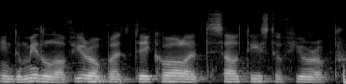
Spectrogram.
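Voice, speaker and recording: In a Bosnian accent, a man talks at medium pitch in a monotone, flat intonation. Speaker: artist and drawing teacher. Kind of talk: live drawing tutorial. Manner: casual, halting.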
